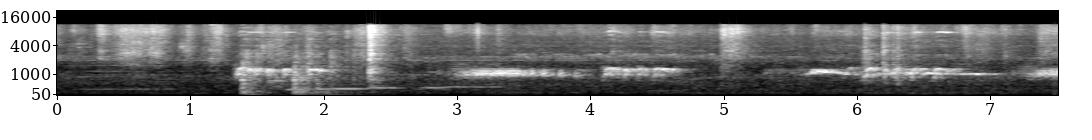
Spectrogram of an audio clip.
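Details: Local Indonesian zebra dove from the wild, a frequent singer used as a lure for other zebra doves; series of quick purring coo phrases repeated with brief gaps, a sharp knock near the start, low background noise.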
